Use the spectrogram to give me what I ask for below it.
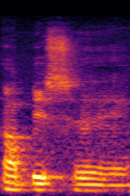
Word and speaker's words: Abbes: Pronunciado a la española, Johnny Abbes García.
